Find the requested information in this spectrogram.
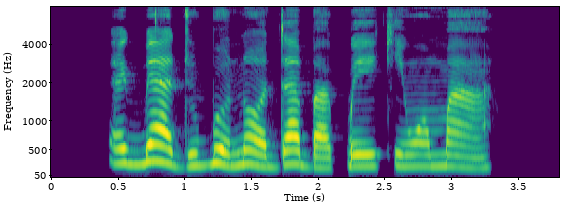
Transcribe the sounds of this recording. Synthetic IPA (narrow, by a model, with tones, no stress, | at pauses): ɛ˦ɡ͡bɛ˦a˦˨du˨˦ɡ͡bo˦˨nãː˦˨˦da˦ba˨k͡pe˦ki˦w̃ɔ̃˦mãː˦˧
